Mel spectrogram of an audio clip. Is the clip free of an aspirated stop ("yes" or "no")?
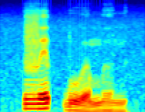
yes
